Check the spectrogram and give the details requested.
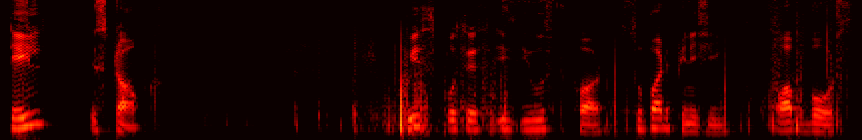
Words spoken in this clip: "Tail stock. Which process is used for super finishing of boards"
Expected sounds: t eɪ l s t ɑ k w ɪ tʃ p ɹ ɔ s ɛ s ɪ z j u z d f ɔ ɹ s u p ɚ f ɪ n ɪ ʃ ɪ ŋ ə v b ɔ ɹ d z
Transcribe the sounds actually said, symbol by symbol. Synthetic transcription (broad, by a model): t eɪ l s t ɑ k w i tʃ p ɹ ɔ s ɛ s ɪ z j u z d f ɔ ɹ s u p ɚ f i n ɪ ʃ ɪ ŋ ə p b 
